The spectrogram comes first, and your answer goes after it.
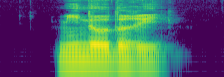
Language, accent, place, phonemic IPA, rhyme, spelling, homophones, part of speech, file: French, France, Lyon, /mi.no.dʁi/, -i, minauderie, minauderies, noun, LL-Q150 (fra)-minauderie.wav
- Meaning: affectation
